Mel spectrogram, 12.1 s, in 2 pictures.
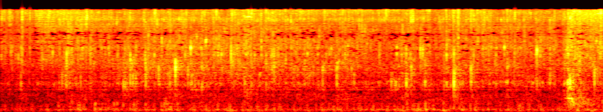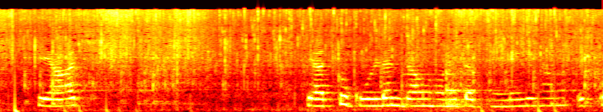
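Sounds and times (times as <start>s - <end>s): spices sizzling and crackling in oil: 0.0s - 12.0s
wooden spatula stirring: 9.8s - 12.0s.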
